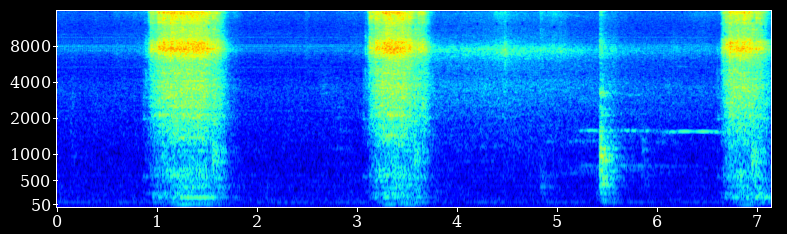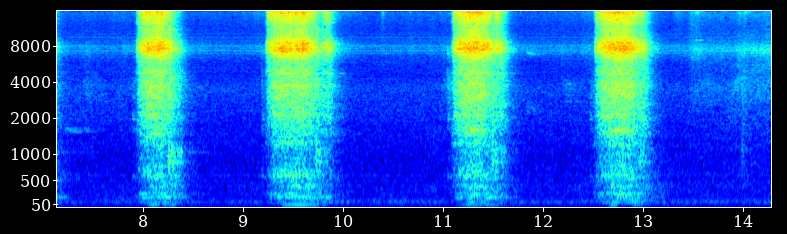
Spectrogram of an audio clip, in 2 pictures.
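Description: A sewing machine runs in short, loud bursts with pauses between them.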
